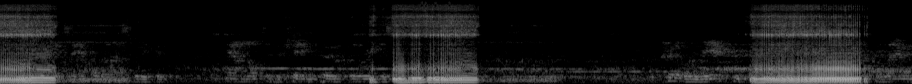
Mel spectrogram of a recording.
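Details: Sleeping pug snoring like an old man: loud, rough, rattling snores, three bursts over nine seconds, with football commentary playing in the background.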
